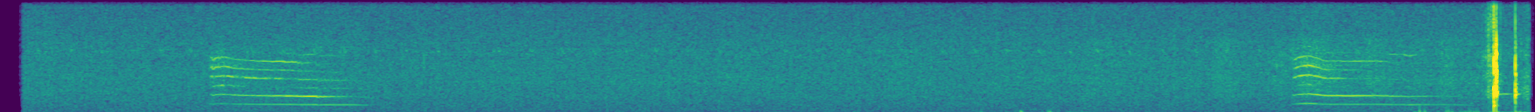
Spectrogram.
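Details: A domestic cat meowing twice, recorded on a GoPro: a falling meow near the start and a second shorter one about five seconds later, with a few soft knocks and a sharp click at the end in a quiet room.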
